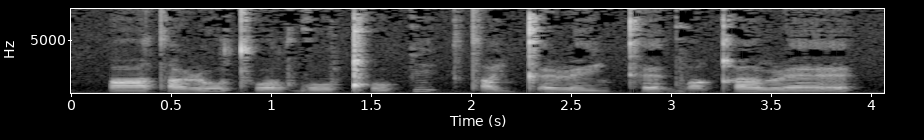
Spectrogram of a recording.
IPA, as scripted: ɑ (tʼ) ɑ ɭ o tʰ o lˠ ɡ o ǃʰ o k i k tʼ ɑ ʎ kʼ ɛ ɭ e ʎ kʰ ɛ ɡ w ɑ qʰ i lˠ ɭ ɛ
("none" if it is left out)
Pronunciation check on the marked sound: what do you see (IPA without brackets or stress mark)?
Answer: tʼ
